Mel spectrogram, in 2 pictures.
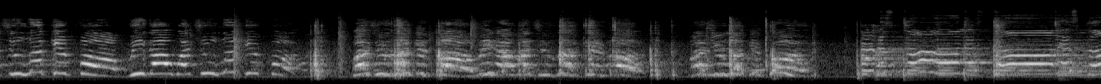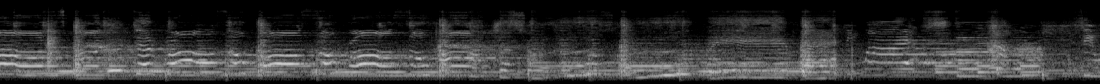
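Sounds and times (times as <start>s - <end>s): music with long sung notes: 8.7s - 19.4s.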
